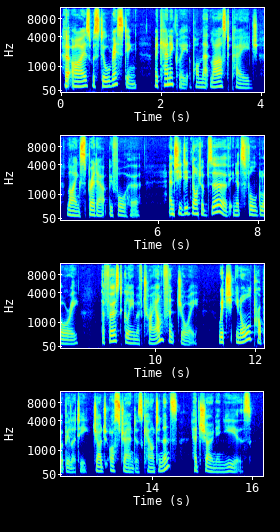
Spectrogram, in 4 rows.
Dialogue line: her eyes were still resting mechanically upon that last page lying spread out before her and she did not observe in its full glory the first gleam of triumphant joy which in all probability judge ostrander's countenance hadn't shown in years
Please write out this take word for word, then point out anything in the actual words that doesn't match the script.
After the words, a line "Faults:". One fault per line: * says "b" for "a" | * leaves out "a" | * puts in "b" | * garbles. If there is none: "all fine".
her eyes were still resting mechanically upon that last page lying spread out before her and she did not observe in its full glory the first gleam of triumphant joy which in all probability judge ostrander's countenance had shown in years
Faults:
* says "had" for "hadn't"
